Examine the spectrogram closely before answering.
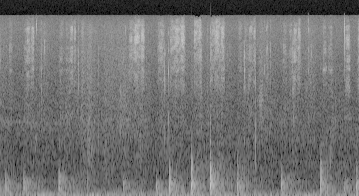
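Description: Marker pen drawing on a whiteboard: irregular soft taps as the tip touches down for each small stroke, roughly two a second, with faint scratchy strokes between them.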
